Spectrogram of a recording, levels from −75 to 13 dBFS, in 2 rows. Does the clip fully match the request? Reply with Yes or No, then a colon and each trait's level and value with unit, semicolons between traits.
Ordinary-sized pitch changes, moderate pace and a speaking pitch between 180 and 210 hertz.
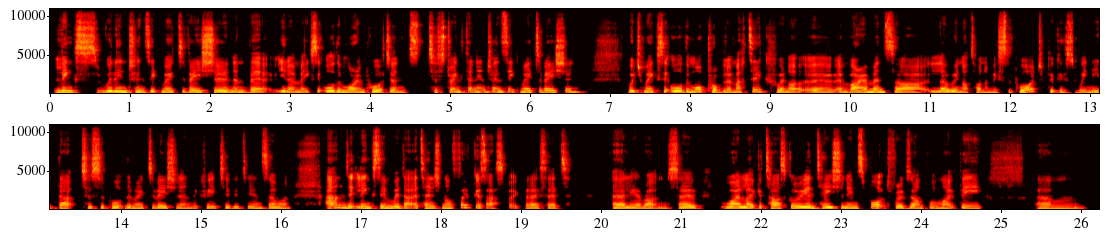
Yes: average, 3.3 semitones; average, 170 wpm; medium, 185 Hz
